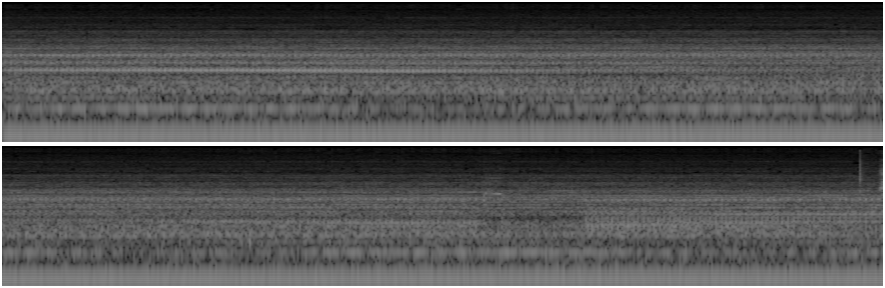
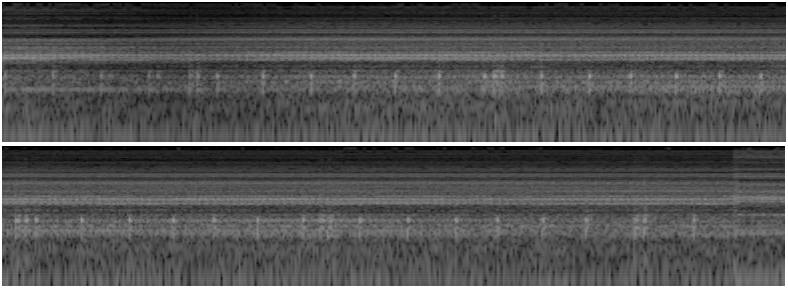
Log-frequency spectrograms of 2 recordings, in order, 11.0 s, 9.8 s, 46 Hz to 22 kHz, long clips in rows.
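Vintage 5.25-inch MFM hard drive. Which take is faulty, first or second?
first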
